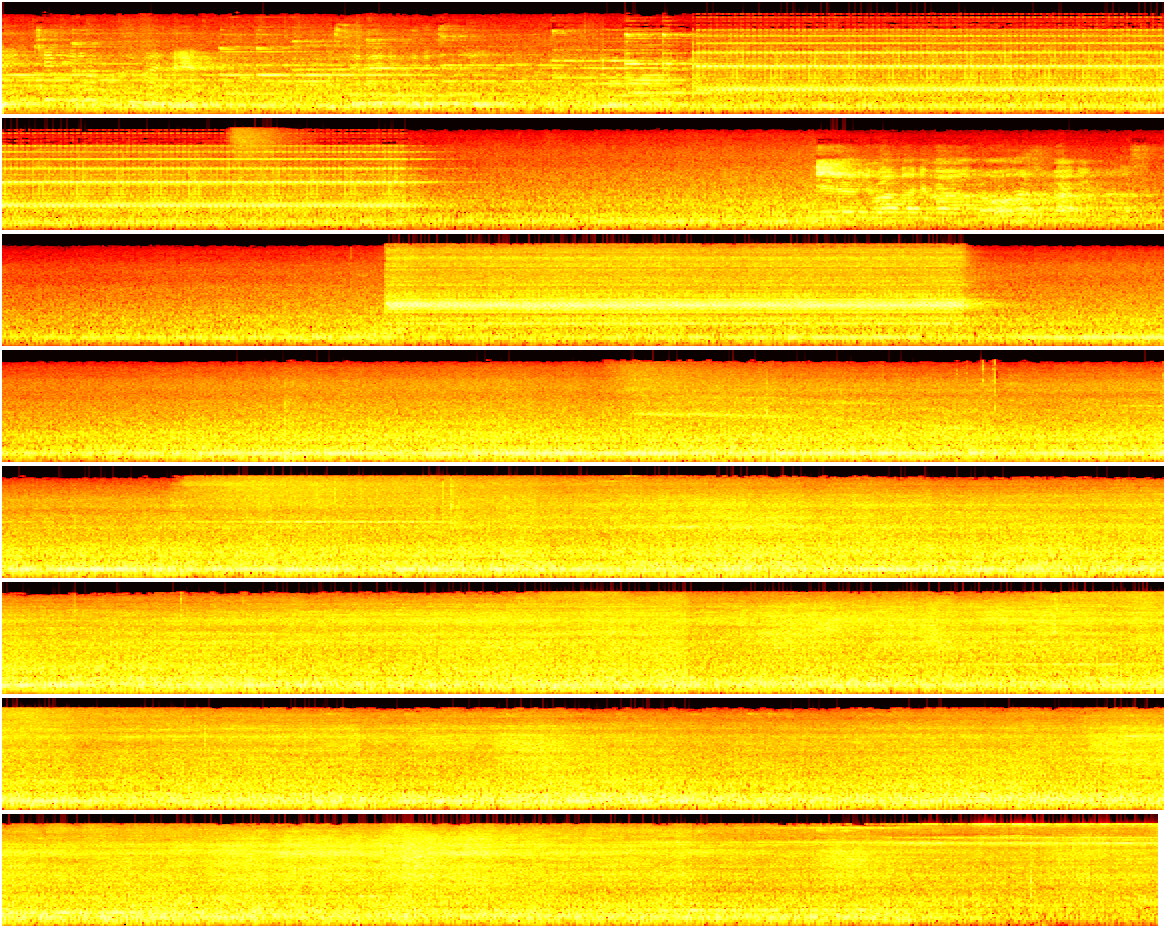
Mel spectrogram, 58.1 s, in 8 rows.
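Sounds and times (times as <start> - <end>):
train electrical hum: 2.2 - 58.0
bright electronic tone: 4.3 - 10.2
rush of wheel and air noise: 21.6 - 28.9.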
